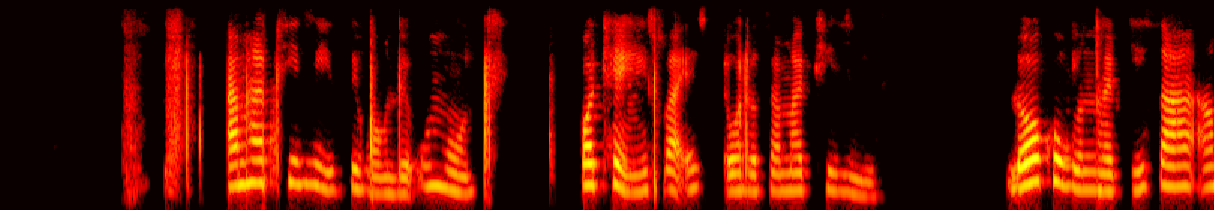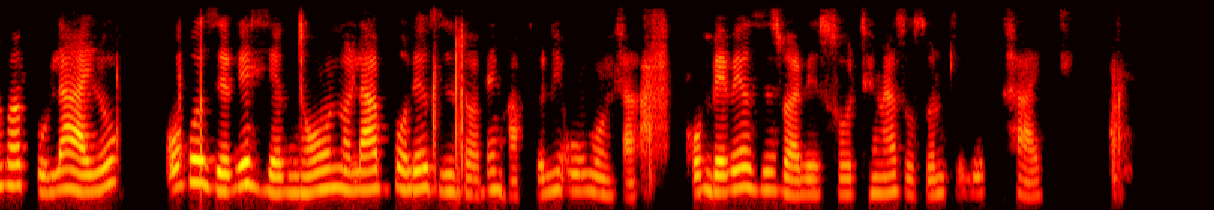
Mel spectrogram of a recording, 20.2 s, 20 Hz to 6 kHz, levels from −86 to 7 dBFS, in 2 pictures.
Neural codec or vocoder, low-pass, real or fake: codec, 24 kHz, 0.9 kbps, WavTokenizer, medium speech release version 2; 5.4 kHz; fake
